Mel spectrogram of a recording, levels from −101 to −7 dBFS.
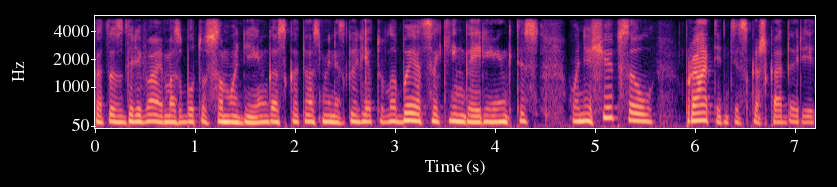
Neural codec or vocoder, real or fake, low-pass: codec, 16 kHz, 4 kbps, X-Codec, HuBERT features, trained on balanced general audio; fake; 5.4 kHz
